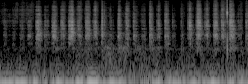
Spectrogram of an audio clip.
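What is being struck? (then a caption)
Paper scratch card with scratch-off coating. A small, flat green paper lottery scratch card with a latex scratch-off coating lies on a carpet, held down by one hand while the fingertips and nails of the other scratch the coating. The result is a rapid series of dry, rasping strokes with a bright, hissy edge over a low, steady rumble.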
